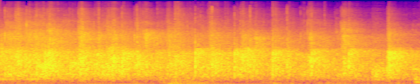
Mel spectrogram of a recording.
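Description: A church audience at a teaching session on romantic relationships breaks into sustained applause, a dense wash of many hands clapping with a few sharper individual claps standing out, moderately loud and continuous.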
